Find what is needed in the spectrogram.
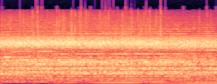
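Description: A choir singing a North Korean patriotic song with sustained instrumental accompaniment. The bass notes move under long held vocal chords.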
